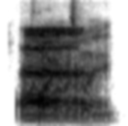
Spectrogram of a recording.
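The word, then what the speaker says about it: Corenswet: Corn sweat. Corn sweat. Corn sweat. Well, it's spelled C O R N.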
